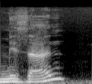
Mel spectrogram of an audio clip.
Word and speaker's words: Mizan: Mizan, pronounced Mizan, meaning balance.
